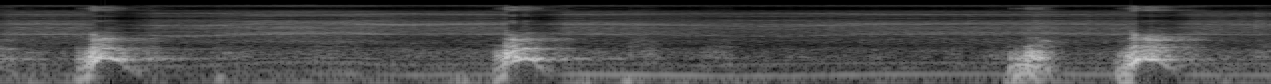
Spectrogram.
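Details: Great Dane barking at an RC helicopter it plays with: four deep barks, the last two close together, against the continuous high whine of the toy's rotor motor.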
